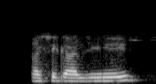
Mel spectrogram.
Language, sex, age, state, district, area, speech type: Punjabi, male, 45-60, Punjab, Shaheed Bhagat Singh Nagar, rural, conversation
